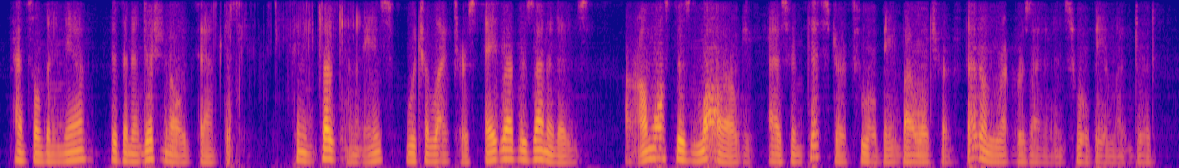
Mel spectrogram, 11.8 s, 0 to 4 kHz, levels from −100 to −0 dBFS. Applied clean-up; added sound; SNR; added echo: neural separator model SepFormer WHAMR!.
